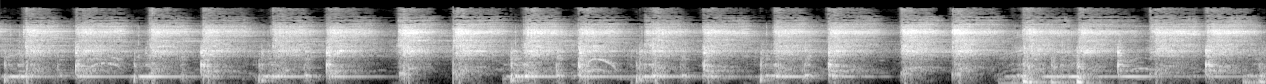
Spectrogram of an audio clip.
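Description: Several Odissi mrudanga barrel drums played together in a fast, evenly repeating rhythm, the treble heads ringing on one steady pitch with occasional pitch-bending strokes. Deeper bass-head strokes join in near the end.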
